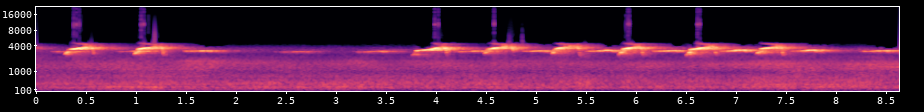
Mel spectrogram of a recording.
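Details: Bald eagle eaglets, a pair filmed by nest camera in Hays on 07-06-2023 at 15:40, reacting to a parent's flyby. High squealing squees come in a pair, then a pause with faint notes, then a quick run of about seven overlapping squeals.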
